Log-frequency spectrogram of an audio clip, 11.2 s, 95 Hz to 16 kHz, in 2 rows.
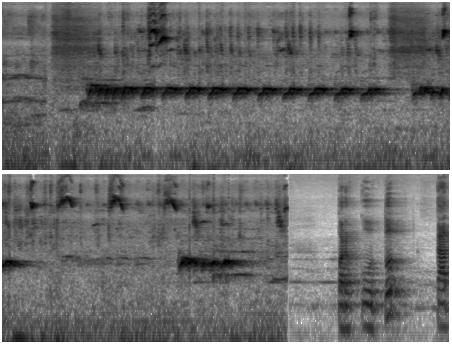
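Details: A zebra dove (perkutut) from Blora, Central Java, of the "bedah karang" voice type, which is hoarse and rough rather than clear, said to carry 500–750 m in the wild, coos in fast repeated low rolling notes; small birds chirp and a voice follows.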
